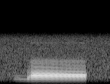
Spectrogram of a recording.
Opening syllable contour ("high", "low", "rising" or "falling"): low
